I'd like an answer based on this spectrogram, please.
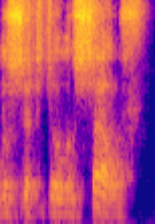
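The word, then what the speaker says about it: Selph: called the Citadel of Self. It's spelled S-E-L-P-H, but obviously it's a homophone.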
